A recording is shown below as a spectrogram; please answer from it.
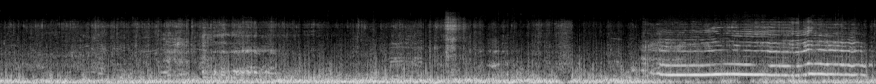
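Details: A California sea lion (Zalophus californianus), among playful sea lions in the clear waters of Monterey Bay, California, gives a drawn-out, nasal, harmonic call over a steady boat-engine rumble.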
